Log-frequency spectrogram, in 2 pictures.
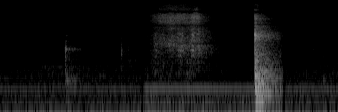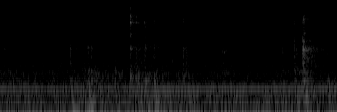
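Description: Small metal engine parts handled on a workbench: scattered light clicks and taps, a short hiss about two seconds in, and one sharp metallic clank just after three seconds, the loudest sound.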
